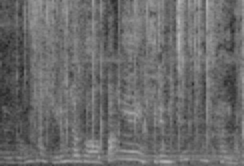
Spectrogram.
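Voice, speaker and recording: High, quick-talking woman chatting while eating. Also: expressive, noisy background. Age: 40s. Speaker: vlogger. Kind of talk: casual chat to camera while eating.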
